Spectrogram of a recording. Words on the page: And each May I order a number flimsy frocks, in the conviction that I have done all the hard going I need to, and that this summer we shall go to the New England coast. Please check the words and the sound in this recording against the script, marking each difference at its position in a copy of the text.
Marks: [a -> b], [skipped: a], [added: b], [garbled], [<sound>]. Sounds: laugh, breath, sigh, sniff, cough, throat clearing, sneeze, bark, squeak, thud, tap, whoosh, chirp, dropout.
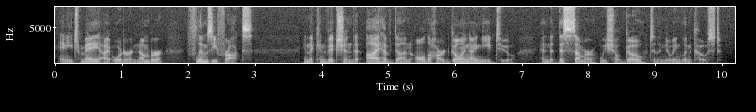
And each May I order a number flimsy frocks, in the conviction that I have done all the hard going I need to, and that this summer we shall go to the New England coast.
